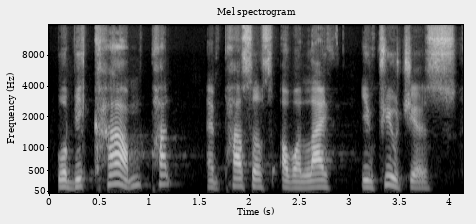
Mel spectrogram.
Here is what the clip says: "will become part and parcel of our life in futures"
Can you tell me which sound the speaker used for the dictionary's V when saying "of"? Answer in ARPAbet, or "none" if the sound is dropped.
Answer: W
